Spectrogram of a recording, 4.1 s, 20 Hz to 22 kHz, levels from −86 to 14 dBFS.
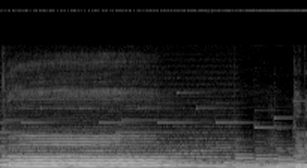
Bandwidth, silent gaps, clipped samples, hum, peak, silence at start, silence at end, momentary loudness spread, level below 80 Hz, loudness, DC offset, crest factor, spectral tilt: over 20 kHz; none; under 0.1%; none; -6 dBFS; 0 s; 0 s; 10 LU; -58 dBFS; -21 LUFS; 0.4%; 14 dB; -5.5 dB/octave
